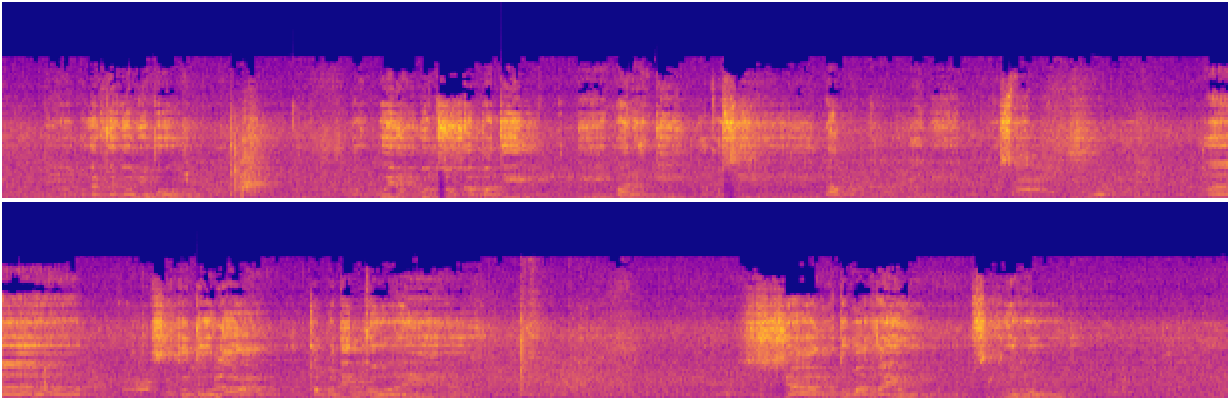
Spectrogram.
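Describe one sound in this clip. A man talks calmly into a microphone, heard through a loudspeaker.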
